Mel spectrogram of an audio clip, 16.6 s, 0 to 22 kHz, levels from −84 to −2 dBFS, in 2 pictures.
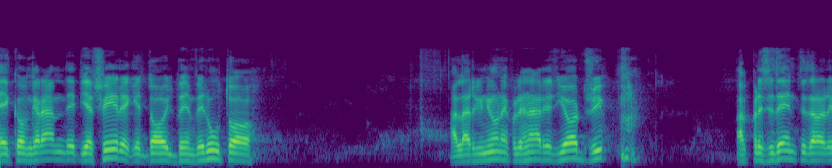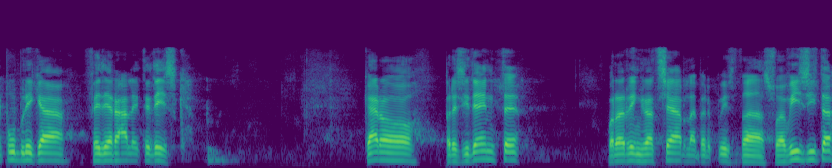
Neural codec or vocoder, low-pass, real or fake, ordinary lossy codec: codec, 16 kHz, 4 kbps, X-Codec, HuBERT features, trained on LibriSpeech; none; fake; none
